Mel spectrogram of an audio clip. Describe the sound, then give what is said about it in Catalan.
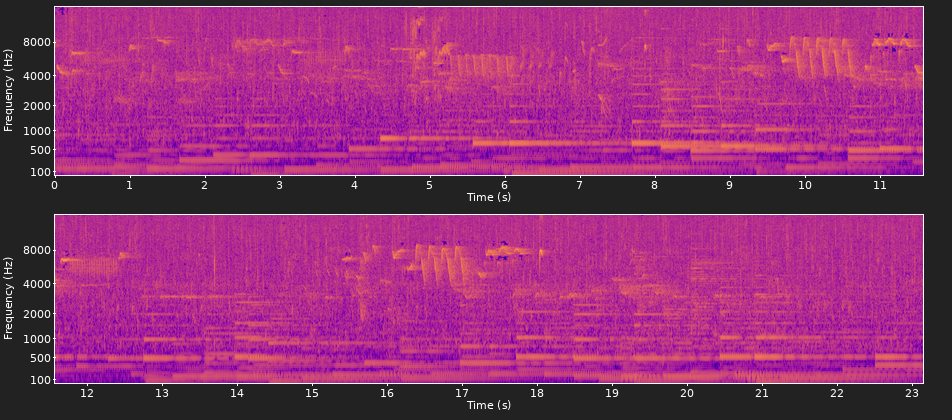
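A river stream flows with a steady, continuous rush of water, mixed with sustained low musical tones that shift slowly. No one speaks. “Segueix a la vora del riu el temps que vulguis.”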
